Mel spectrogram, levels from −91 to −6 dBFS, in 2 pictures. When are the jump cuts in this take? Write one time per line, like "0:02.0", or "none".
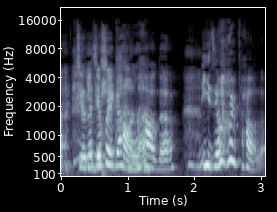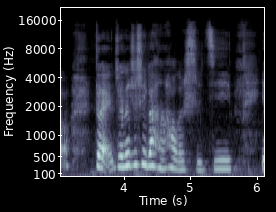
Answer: none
